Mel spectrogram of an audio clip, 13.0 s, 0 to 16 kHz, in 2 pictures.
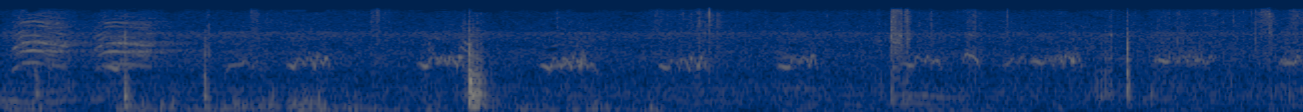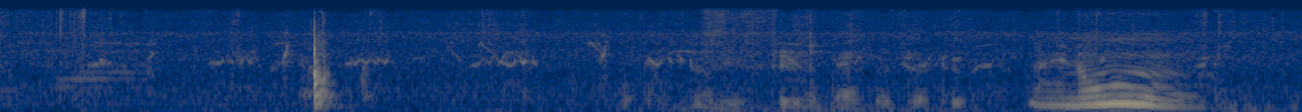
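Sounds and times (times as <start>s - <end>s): turkeys and chickens calling: 0.0s - 12.8s.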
